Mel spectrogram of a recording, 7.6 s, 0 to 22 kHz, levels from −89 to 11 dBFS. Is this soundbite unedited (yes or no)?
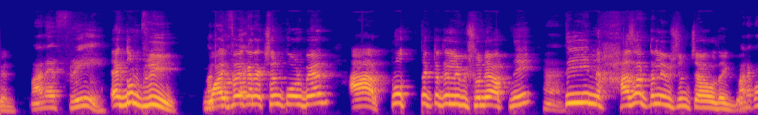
yes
